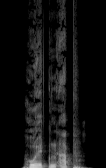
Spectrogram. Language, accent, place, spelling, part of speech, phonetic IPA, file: German, Germany, Berlin, holten ab, verb, [ˌhoːltn̩ ˈap], De-holten ab.ogg
- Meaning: inflection of abholen: 1. first/third-person plural preterite 2. first/third-person plural subjunctive II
